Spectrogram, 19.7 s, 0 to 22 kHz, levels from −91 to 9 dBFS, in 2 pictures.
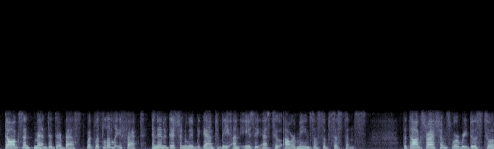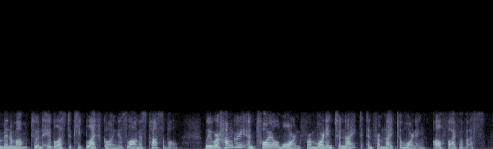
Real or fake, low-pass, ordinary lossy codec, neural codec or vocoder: fake; 5.4 kHz; Opus, 16 kbps; vocoder, 22.05 kHz, 80 mel bands, Vocos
